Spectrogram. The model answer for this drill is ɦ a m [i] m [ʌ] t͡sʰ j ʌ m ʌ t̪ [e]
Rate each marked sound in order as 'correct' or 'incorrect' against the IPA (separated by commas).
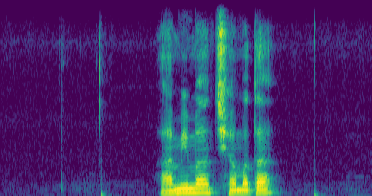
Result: correct, incorrect, incorrect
